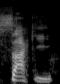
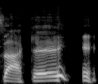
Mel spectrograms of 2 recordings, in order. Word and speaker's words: sake: Yo, pronouncing sake as saki is diabolical. Shout out the GMBB pods with the $10 in the chat. Pronouncing sake as saki is diabolical. It's sake shaking my head.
